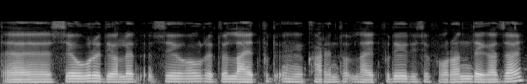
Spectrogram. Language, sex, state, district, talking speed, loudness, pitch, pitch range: Chakma, male, Tripura, Unakoti, 170 wpm, -17 LUFS, 125 Hz, 115-130 Hz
